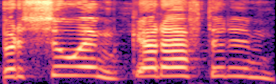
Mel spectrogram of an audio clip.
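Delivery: very high screamed delivery. Voicing a wizard character in a game scene: screaming. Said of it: "she just screams out".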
